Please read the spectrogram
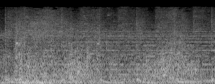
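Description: A crashing impact sound effect hits at the start and runs on as a dense noisy rush, layered over the music score of an animated fight scene.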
